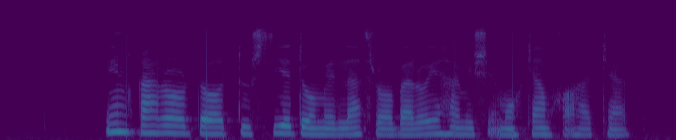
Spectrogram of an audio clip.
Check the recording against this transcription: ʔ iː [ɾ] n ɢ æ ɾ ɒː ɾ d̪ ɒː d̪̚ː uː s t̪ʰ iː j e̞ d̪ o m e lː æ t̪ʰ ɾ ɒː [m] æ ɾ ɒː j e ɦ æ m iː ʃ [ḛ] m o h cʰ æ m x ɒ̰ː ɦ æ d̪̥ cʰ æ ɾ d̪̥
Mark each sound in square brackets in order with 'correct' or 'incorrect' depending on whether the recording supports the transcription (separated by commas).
incorrect, incorrect, correct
